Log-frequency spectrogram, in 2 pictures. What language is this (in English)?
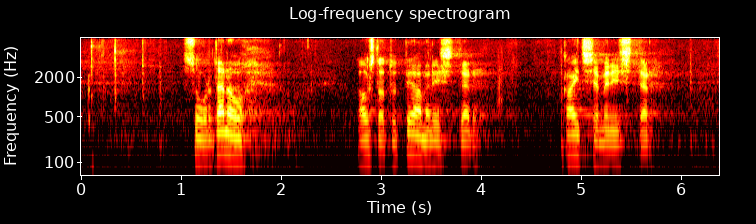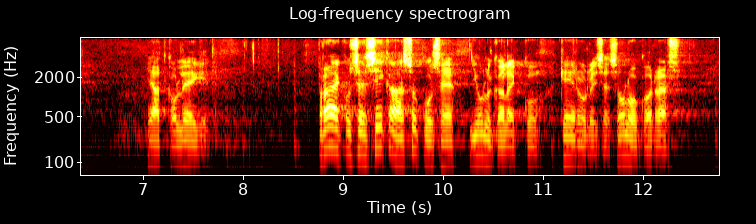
Estonian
